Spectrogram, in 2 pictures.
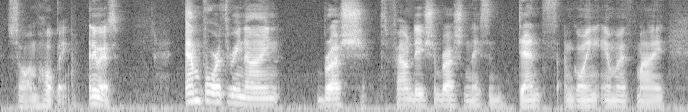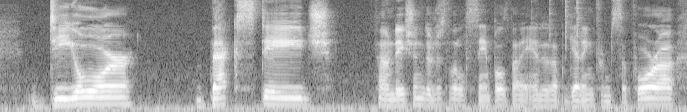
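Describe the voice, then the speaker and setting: A man's voice: mid-range voice, a little slow, a bit bright. A man chatting casually through a makeup tutorial at home, rambling and self-deprecating, recorded on an action camera. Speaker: makeup vlogger.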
